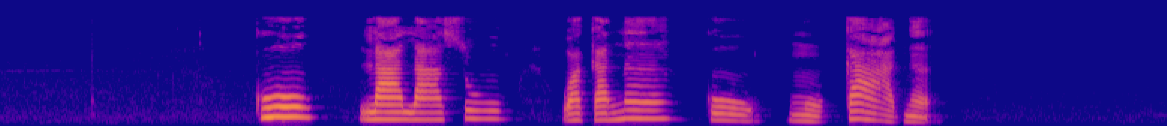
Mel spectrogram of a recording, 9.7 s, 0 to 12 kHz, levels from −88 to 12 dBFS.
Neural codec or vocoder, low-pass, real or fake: none; 7.2 kHz; real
